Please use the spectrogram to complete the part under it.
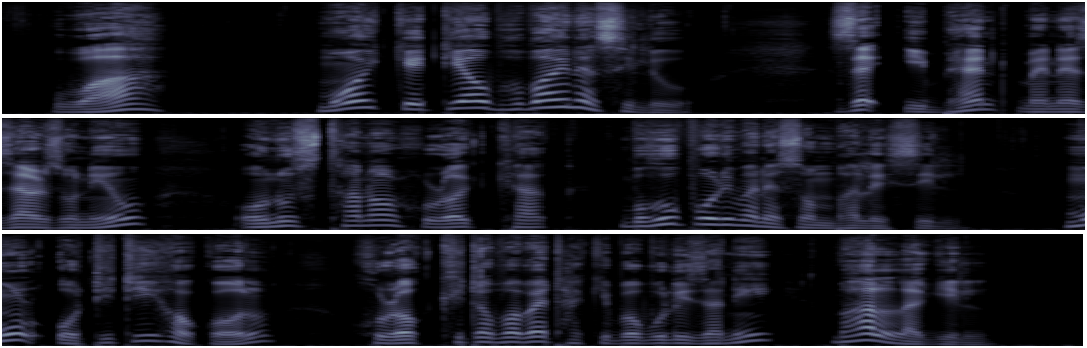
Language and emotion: Assamese, surprised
